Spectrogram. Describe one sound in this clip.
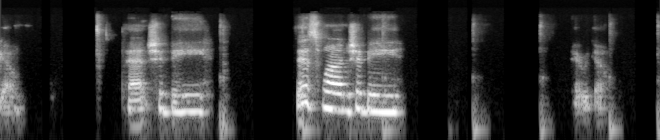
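A woman speaks calmly into a microphone, in short phrases with pauses.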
